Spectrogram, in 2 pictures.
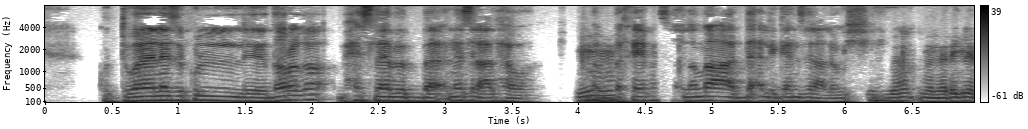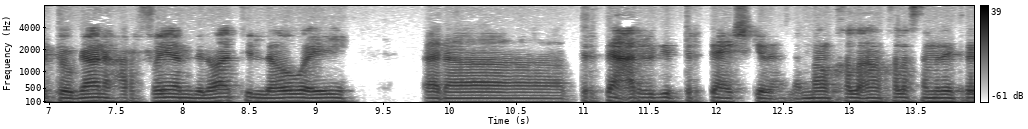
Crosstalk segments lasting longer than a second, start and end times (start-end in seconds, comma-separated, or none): none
